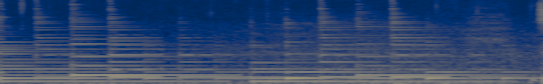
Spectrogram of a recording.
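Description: Classical guitar playing a slow picked introduction, each chord left to ring as the notes change.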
